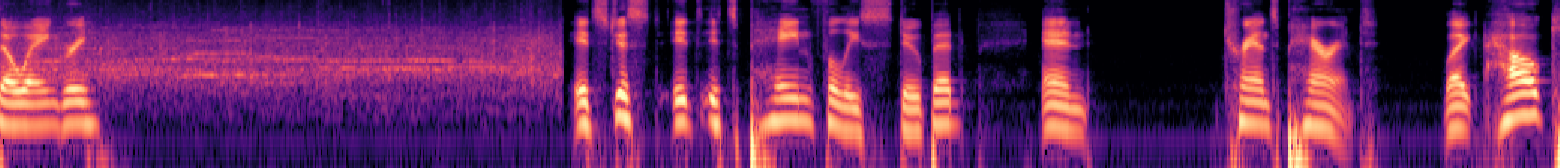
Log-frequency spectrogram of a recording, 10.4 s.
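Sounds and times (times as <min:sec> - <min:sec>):
speech: 0:00.0 - 0:00.8, 0:03.8 - 0:07.3, 0:08.2 - 0:10.3
crowd cheering: 0:00.0 - 0:03.8.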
